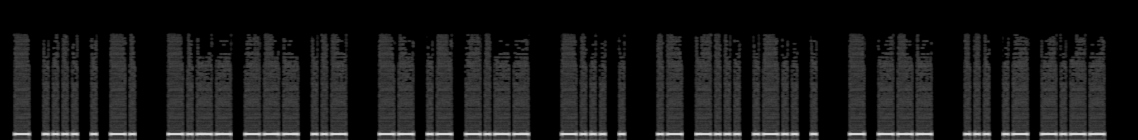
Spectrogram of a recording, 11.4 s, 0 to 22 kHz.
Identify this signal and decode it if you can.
Morse code, heard as a keyed tone, about 25 wpm, 1000 Hz. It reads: THEN YOU MAY BE ABLE TO SAY
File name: qotdfiles / 25wpm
